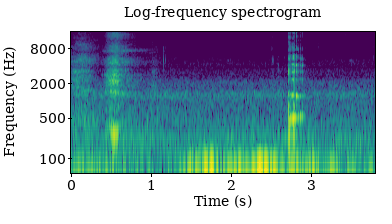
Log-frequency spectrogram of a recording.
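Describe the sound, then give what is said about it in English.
A pair of short, throaty burps, the second slightly stronger, separated by a couple of seconds of quiet with no talking. “All I do is have to burp.”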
